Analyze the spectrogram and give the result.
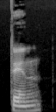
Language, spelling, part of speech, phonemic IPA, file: Punjabi, ਤਿੱਨ, numeral, /t̪ɪn/, Pa-ਤਿੱਨ.ogg
- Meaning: three (misspelling of ਤਿੰਨ)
